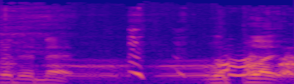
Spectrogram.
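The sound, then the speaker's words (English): On ESPN's NFL Live, broadcast live from Orlando, a man's voice mimics a dog, letting out a few short, yelping barks and whines, with a sharp rising yip partway through. No real dog is present. “It's just … and his dog sound.”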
